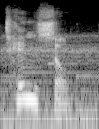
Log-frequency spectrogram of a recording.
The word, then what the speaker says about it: Tintwistle: Be careful how you pronounce the name of this one. You have to think Christmas. This isn't Tint Whistle. It's tinsel tinsel prince's riverf today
